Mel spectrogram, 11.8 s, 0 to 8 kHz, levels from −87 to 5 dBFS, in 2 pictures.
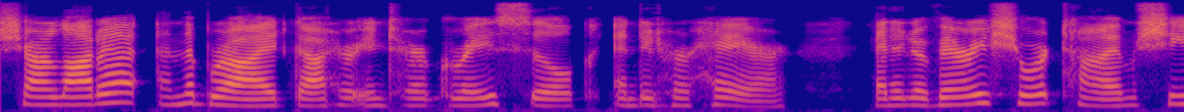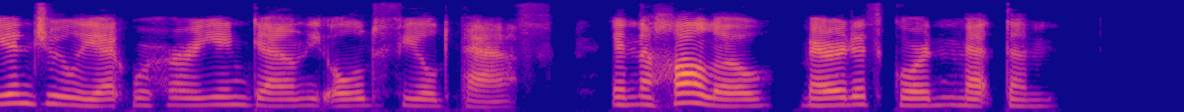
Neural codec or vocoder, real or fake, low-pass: codec, 16 kHz, 2 kbps, FreqCodec, larger model; fake; 7.2 kHz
